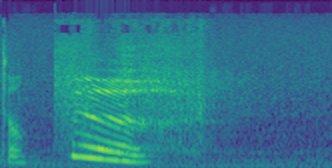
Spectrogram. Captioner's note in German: gähnen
